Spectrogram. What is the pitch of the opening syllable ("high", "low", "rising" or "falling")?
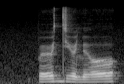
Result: rising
